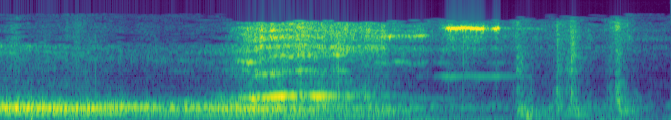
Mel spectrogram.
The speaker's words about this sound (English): Listen, here comes another car. Flag them, will you? You don't have to flag them. They're stopping.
